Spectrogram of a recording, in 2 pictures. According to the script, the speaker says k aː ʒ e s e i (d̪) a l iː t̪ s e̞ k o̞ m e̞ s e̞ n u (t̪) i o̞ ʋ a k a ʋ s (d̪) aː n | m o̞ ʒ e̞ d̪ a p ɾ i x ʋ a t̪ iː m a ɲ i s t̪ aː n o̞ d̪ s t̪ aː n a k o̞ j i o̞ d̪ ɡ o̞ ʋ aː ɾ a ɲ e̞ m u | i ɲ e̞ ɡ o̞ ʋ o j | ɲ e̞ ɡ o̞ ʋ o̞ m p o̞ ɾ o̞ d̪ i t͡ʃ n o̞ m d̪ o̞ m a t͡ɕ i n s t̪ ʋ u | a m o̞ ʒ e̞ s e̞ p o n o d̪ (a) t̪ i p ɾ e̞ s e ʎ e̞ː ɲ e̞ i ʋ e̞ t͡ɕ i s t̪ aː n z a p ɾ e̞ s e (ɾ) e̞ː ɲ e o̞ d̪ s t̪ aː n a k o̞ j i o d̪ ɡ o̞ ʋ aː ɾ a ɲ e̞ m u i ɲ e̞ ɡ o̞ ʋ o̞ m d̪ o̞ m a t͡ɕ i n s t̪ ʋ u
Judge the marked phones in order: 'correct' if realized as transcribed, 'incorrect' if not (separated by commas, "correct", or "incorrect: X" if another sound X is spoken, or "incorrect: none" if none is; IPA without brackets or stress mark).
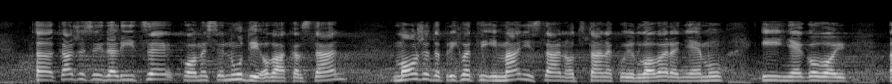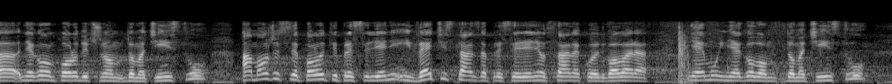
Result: correct, incorrect: d̪, incorrect: t̪, incorrect: i, incorrect: ʎ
